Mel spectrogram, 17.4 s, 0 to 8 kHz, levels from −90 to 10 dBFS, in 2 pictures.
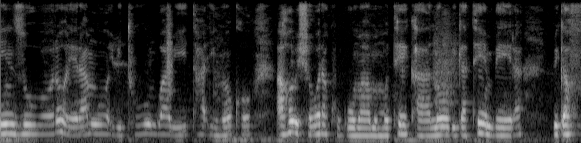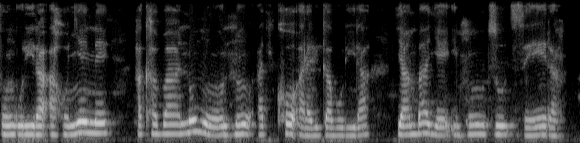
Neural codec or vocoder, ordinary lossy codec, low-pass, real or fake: none; Opus, 32 kbps; 7.2 kHz; real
